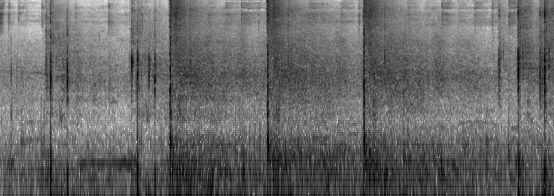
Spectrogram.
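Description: Fireworks going off in a display: a run of sharp bangs at uneven intervals, the three loudest about two and a half, four and five and a half seconds in, over a steady low rumble.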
